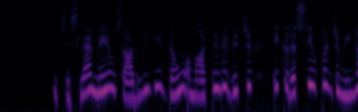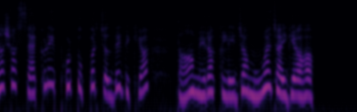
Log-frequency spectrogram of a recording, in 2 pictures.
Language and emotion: Dogri, fearful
